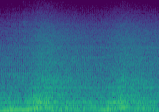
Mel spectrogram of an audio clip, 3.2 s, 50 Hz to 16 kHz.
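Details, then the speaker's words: Chevrolet Tahoe WT work truck with V8, 235,000 miles, at Copart auction: smooth even rise and fall as the engine is blipped, no knocks or rattles; sounds healthy, normal revving. Check engine light on, fuel low. "sounds good air conditioning I'm not quite sure"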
